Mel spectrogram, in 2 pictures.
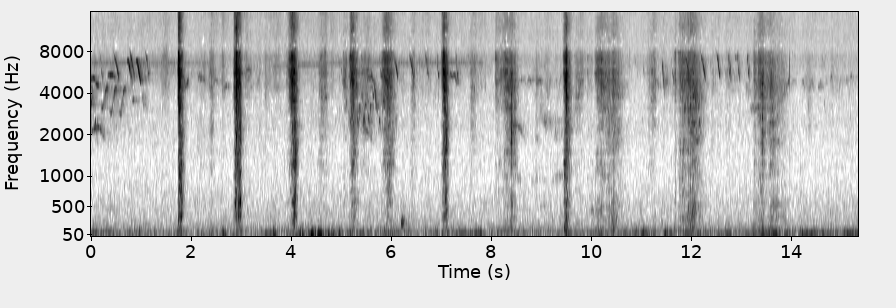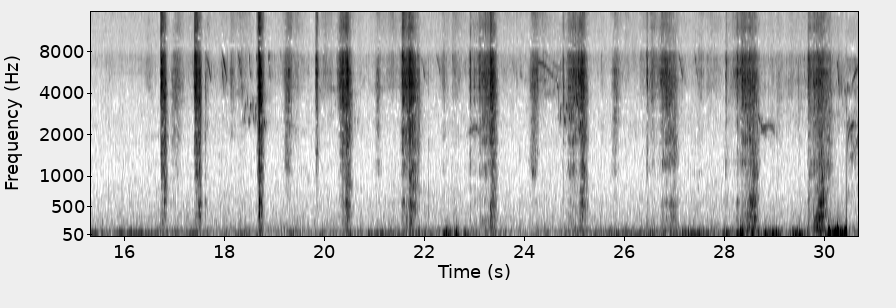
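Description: Faint, dull strikes of a hand hoe chopping into loose, freshly tilled soil, roughly one a second with a short pause about midway, as the soil is shaped into planting beds.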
